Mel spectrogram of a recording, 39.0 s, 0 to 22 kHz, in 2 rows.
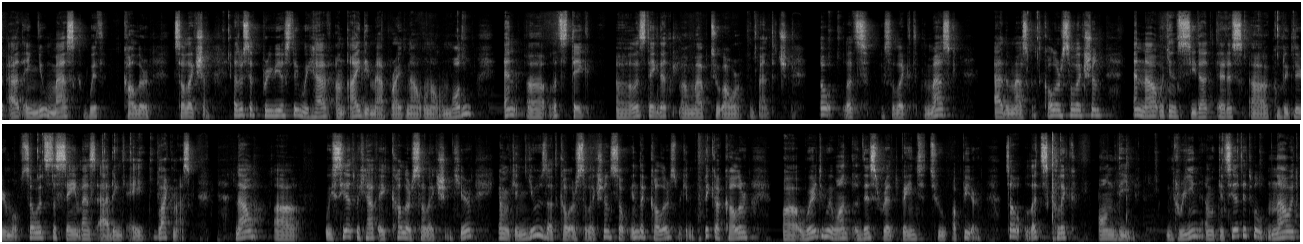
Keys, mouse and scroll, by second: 3.4 click, 4.2-4.7 scroll down 1, 5.3 click, 6.9 click, 9.6-10.0 scroll up 1, 11.2 click, 12.5 click, 15.4 click, 17.1-17.5 scroll down 1, 18.3 alt+right click, 18.9 alt+right click, 19.4 alt+click, 20.2 alt+click, 21.1 alt+right click, 21.8 alt+click, 30.0 click, 35.3 click, 36.9 alt+click, 38.0 alt+right click, 38.4 alt+click.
